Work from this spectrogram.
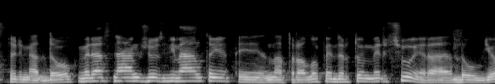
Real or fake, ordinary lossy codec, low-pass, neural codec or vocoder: fake; AAC, 64 kbps; 7.2 kHz; codec, 16 kHz, 4 kbps, X-Codec, HuBERT features, trained on balanced general audio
